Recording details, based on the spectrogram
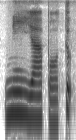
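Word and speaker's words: නියපොතු: Nails is niapotu, niapotu.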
